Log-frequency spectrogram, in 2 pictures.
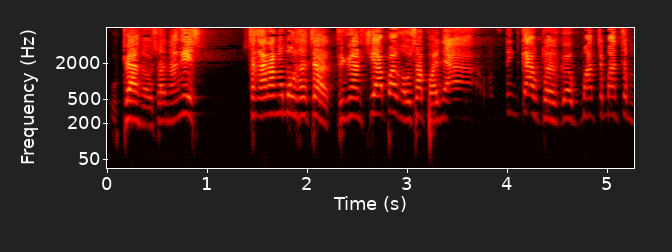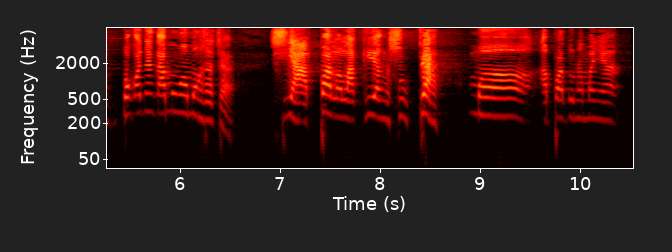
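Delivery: angry scolding. Acted. Father scolds his crying daughter, loud and angry. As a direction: berate her, impatient for the name.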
